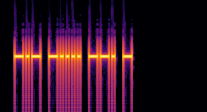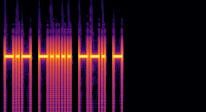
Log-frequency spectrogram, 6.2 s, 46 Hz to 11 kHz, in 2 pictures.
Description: Morse code, heard as a keyed tone, about 28 wpm, 700 Hz. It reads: K6GT K6GT
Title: Easy Call Signs Repeated 2x - 28wpm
